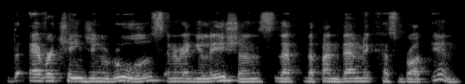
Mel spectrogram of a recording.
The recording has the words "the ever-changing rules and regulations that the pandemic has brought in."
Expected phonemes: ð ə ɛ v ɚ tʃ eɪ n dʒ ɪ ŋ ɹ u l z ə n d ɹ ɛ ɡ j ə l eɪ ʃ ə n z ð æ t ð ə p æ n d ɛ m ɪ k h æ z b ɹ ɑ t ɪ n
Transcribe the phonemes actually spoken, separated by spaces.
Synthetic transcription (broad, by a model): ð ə ɛ v ɚ tʃ eɪ n dʒ ɪ ŋ ɹ u l s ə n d ɹ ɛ ɡ j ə l eɪ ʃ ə n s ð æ t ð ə p æ n d ɛ m ɪ k h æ s b ɹ ɑ t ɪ n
